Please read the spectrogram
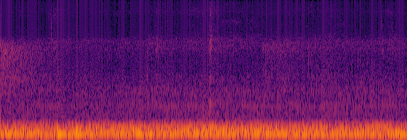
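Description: Steady low hum of the snooker arena's room noise, with a few faint clicks of snooker balls about half a second and about two seconds in.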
